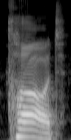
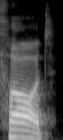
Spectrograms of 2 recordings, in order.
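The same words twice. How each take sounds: The two takes are said the same way.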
